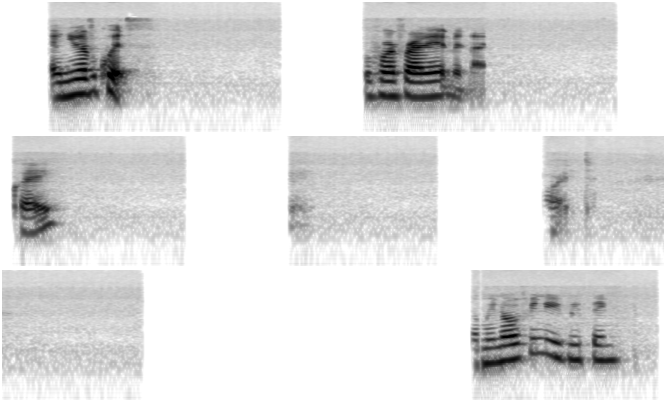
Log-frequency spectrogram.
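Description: A young woman speaks calmly in short phrases into a close microphone, with pauses between.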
